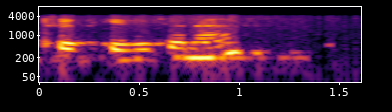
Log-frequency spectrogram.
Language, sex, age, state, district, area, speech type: Bodo, female, 30-45, Assam, Chirang, rural, conversation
